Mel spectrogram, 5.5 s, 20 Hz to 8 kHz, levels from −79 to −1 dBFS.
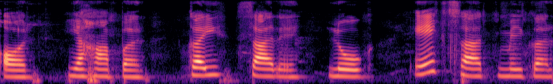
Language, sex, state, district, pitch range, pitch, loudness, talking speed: Hindi, female, Madhya Pradesh, Dhar, 200-230 Hz, 215 Hz, -18 LUFS, 100 wpm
